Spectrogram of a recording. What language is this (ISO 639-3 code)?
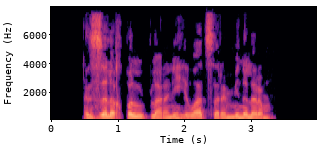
pus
